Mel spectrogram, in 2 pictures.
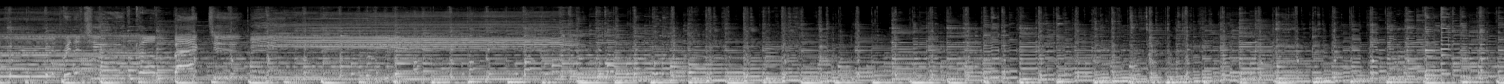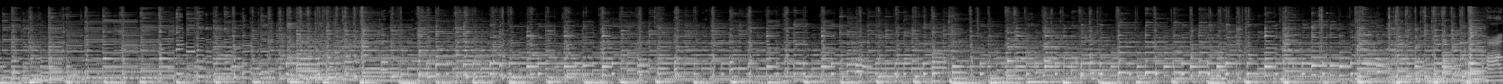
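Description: Bluegrass band playing an instrumental break with no singing: banjo to the fore over guitar and a steady bass pulse.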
